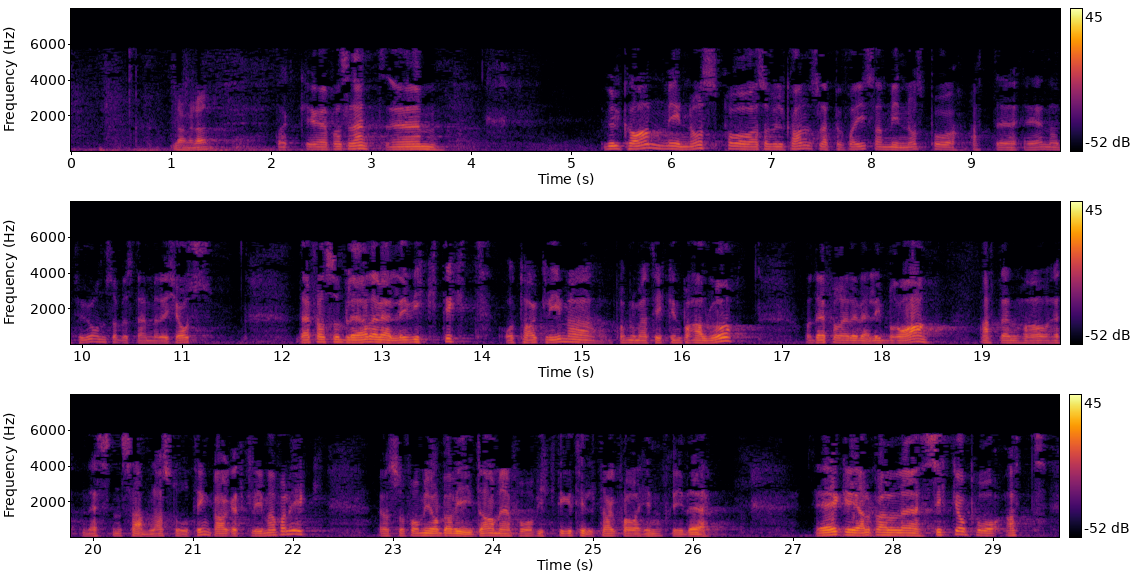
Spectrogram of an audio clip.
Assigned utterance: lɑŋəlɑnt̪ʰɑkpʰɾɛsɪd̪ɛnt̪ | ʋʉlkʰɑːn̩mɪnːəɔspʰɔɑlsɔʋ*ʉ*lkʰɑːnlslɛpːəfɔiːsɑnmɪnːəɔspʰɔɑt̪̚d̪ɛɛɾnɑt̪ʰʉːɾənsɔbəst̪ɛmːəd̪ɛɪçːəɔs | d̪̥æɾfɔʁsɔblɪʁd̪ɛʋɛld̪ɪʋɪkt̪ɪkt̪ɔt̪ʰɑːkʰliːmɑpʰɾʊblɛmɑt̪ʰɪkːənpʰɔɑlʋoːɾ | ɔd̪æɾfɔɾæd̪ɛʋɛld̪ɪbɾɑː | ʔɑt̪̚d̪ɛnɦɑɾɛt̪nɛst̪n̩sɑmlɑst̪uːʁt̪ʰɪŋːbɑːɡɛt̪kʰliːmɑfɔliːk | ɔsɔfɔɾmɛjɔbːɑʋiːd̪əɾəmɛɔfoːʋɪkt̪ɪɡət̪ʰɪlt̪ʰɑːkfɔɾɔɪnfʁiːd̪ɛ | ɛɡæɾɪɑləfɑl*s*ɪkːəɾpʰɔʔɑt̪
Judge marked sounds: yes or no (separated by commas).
yes, yes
